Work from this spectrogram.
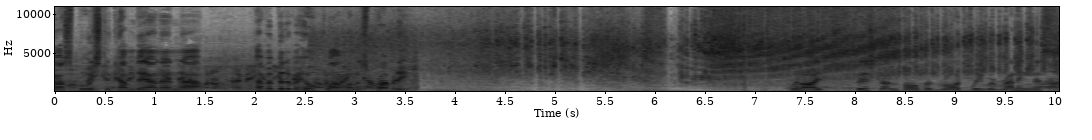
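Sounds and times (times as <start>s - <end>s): car engine idling: 2.2s - 10.0s.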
